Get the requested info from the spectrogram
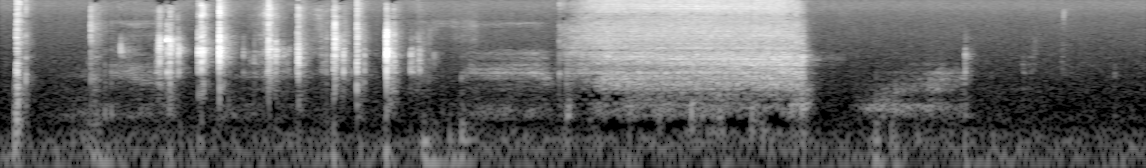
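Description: Several short clicks and taps from handling a vape box mod and its tank, then a steady airy hiss lasting about two seconds from a hit on the vape.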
